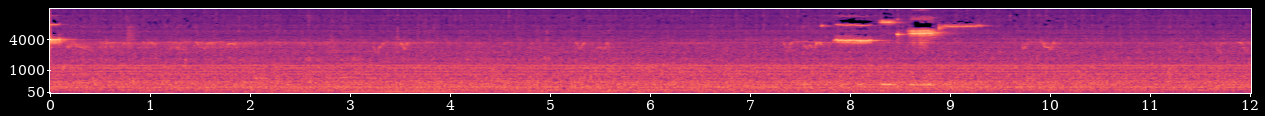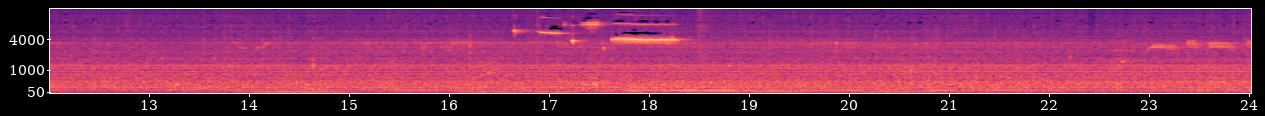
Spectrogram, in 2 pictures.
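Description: A shallow stream rushes and gurgles over rocks.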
